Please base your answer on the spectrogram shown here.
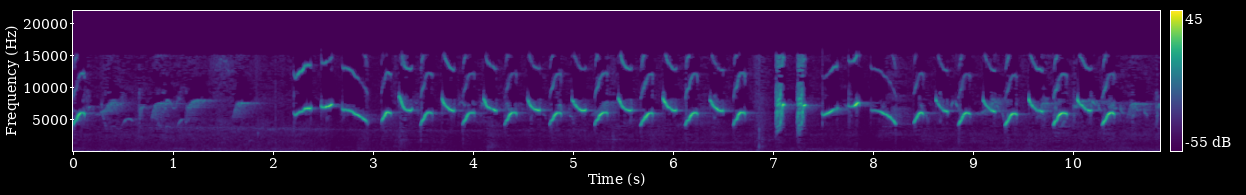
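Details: Sunbird, locally called kolibri wulung, singing vigorously: after two quiet seconds, a fast run of high, thin, downslurred whistles repeats about twice per second, bright and sharp, with a soft low hum underneath.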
